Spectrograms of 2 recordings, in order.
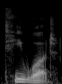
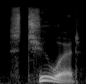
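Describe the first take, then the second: First: The first syllable sounds like 'tee'. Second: The first syllable sounds like 'stew'. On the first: The speaker calls it wrong. "not T word" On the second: The speaker calls it right. "stew, like you say stew, not tea"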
